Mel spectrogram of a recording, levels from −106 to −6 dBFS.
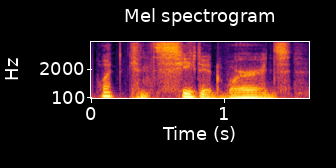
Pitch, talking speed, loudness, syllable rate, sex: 100 Hz, 110 wpm, -15 LUFS, 3.6 syllables/s, male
